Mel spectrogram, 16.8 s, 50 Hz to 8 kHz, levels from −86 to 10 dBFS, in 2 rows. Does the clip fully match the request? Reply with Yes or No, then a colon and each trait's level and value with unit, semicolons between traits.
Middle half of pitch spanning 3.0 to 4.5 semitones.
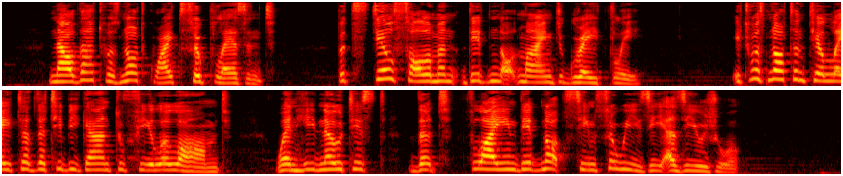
Yes: average, 4.1 semitones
